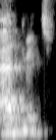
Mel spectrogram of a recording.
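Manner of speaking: "Admit" falling from a stressed AD; weight on the first half of "Admit"; stress on first syllable. Shown as a demonstration. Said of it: "stressing on the first syllable".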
